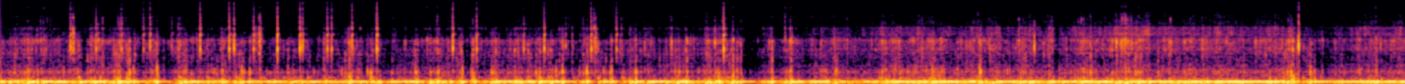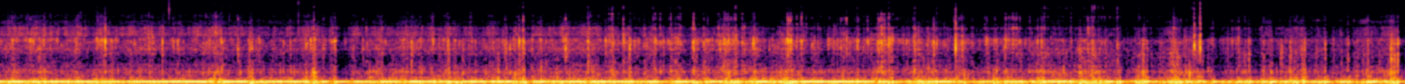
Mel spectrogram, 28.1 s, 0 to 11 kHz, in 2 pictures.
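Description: Rotax 582 two-stroke engine and propeller of a Kitfox ultralight running steadily in flight, a constant low drone with wind rushing over the microphone.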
